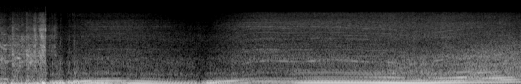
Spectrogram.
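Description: An old family estate car's engine starts with a brief burst, then revs and accelerates as the car pulls away, the engine note rising and falling through gear changes, fairly loud with no talking.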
